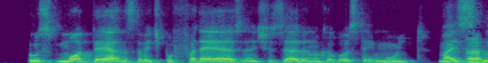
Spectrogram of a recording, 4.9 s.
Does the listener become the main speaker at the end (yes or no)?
no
